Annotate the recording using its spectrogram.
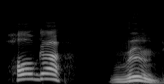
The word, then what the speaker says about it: Holger Rune: And we've got this new youngster, Holger Rune. Is that how you say it? – Yeah.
